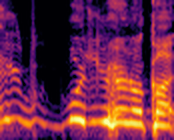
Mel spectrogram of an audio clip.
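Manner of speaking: sudden, high, out-of-nowhere put-on barked yell. Retelling how a leader came out of nowhere: imitating someone yelling. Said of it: "start yelling".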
